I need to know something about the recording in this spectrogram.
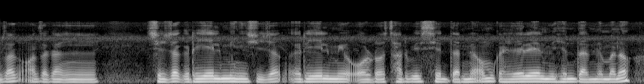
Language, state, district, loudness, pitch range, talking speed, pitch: Kokborok, Tripura, Dhalai, -14 LUFS, 120-130 Hz, 160 wpm, 125 Hz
